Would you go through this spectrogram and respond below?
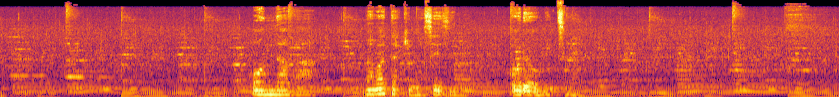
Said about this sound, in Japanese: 窓から差し込む雨が肩で震えるように息をつく女の大きな潤んだ瞳にポツポツと降りかかる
